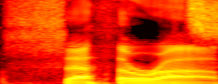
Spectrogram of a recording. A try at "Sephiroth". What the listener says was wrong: Sephiroth. No, Seth. Like an F. Sephiroth.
